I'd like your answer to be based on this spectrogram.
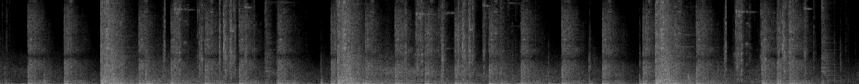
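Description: Rapid bursts of gunfire in PUBG crack over and over, some shots close and sharp, others overlapping in dense volleys with brief gaps between.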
